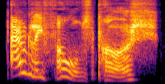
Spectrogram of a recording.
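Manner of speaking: slow, high hissing crone; hissed. Acted. Old witch scolding the wizard, slow high hiss. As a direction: hiss it out slowly like an old hag. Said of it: "hissed the old woman".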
